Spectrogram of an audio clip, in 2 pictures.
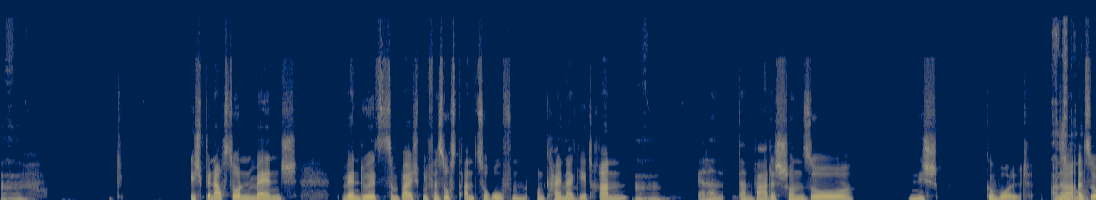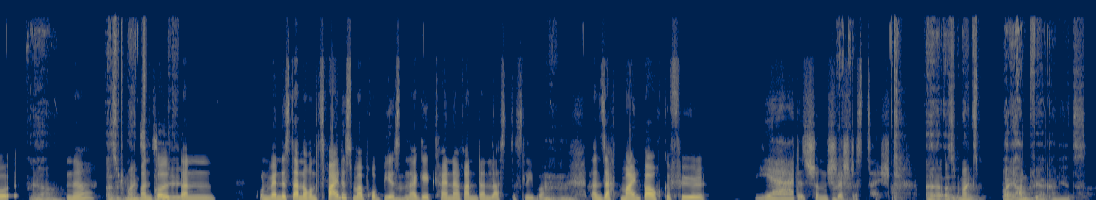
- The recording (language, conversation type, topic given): German, podcast, Wie unterscheidest du Bauchgefühl von bloßer Angst?
- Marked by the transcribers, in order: other noise; put-on voice: "Ja"; chuckle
